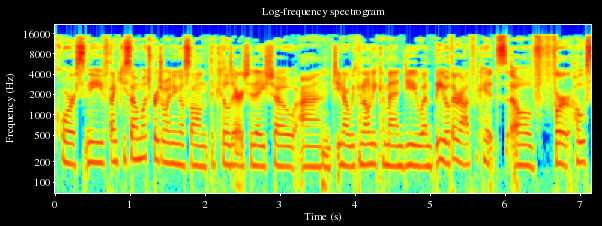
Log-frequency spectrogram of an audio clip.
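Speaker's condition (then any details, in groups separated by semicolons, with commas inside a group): No condition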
